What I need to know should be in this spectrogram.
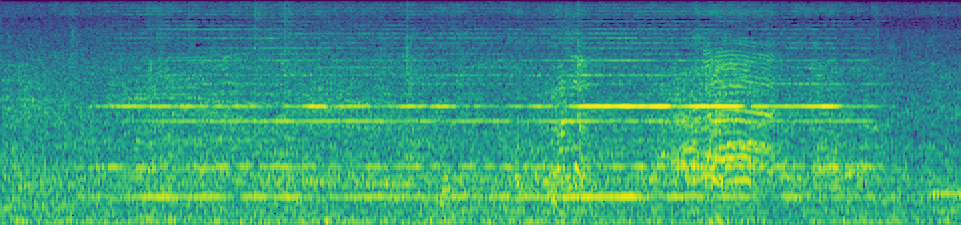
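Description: A small orchestra plays on a stage in a large echoing hall.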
